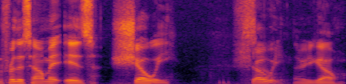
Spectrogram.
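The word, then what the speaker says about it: Shoei: The proper pronunciation for this helmet is showy.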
